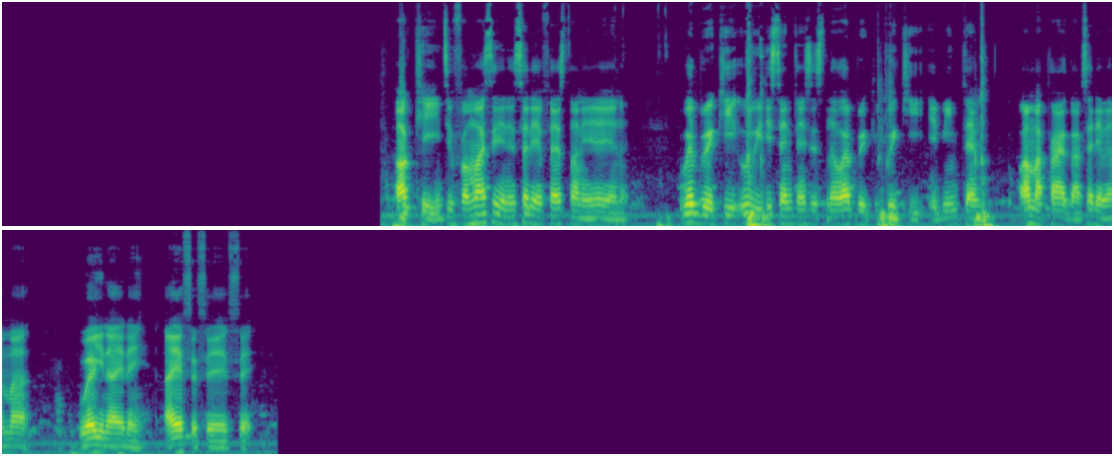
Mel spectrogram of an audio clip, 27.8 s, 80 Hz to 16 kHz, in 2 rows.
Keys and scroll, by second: 0.1 Up, 0.3 Up, 4.0 alt+Right, 9.7 Return, 12.3 Return, 19.6 Return, 20.0 Return, 22.9 ctrl+a, 24.1 Up, 24.7 Up, 25.7 alt+Up, 27.1 Up.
